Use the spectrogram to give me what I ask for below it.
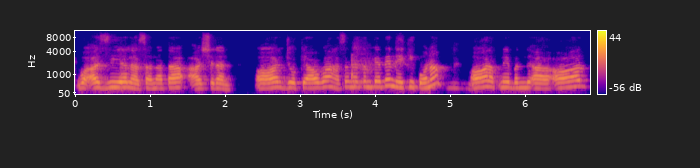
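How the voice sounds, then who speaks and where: A woman, a religious teacher, leads a hadith class in a fairly high, steady voice. She reads each Arabic phrase slowly, then explains it and quizzes her listeners with questions. The audio is poor.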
